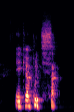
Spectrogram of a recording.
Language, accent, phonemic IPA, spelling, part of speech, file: French, Canada, /e.kʁa.pu.ti.sɑ̃/, écrapoutissant, verb, LL-Q150 (fra)-écrapoutissant.wav
- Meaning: present participle of écrapoutir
